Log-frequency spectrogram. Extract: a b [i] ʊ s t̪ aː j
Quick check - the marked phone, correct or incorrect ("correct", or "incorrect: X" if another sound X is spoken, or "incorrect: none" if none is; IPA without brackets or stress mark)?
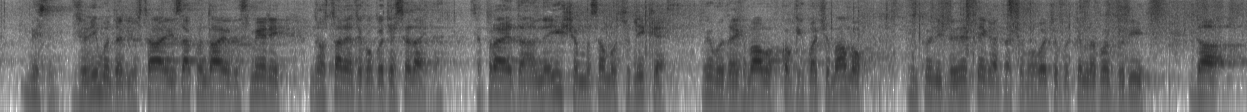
correct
